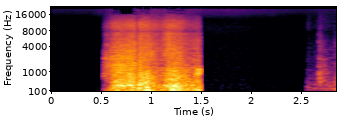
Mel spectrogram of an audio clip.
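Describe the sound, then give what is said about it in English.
A cat knocks objects over: a loud second-long burst of rustling and clattering, then silence with a faint brief scrape near the end. “No, don't knock them over. Oh, no, my cat.”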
